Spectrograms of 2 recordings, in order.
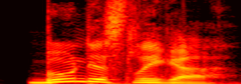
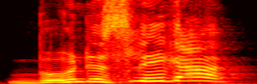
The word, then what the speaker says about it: Bundesliga: do it yeah how do you say it Bundesliga Bundesliga throw a dart at the paper that's that's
